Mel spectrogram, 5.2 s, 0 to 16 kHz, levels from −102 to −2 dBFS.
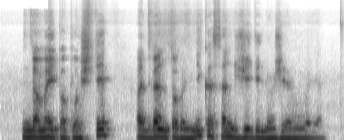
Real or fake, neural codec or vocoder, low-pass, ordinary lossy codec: fake; autoencoder, 48 kHz, 32 numbers a frame, DAC-VAE, trained on Japanese speech; 14.4 kHz; Opus, 24 kbps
